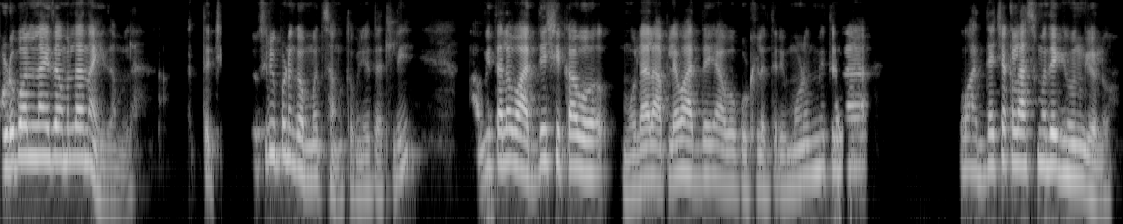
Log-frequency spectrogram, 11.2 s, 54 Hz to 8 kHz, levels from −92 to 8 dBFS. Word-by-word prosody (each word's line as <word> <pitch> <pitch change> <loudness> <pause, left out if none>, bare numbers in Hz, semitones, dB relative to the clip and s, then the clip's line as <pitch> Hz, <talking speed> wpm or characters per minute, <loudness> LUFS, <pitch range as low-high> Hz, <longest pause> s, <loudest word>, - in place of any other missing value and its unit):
Football 230 +5 +5
नाही 245 -1 +4
जमला, 235 0 +3
नाही 210 - -1
जमला. 95 -4 -18 0.7
त्याची - - -11 0.3
दुसरी 235 +6 -3
पण 250 - +1
गंमत 155 -4 -2
सांगतो 100 +4 -12
म्हणजे 115 +2 -11
त्यातली. 140 - -11 0.7
आम्ही 195 - -6
त्याला 215 +1 +3
वाद्य 200 0 +3
शिकावं, 200 -6 +2 0.3
मुलाला 145 +6 +1
आपल्या 150 +3 -1
वाद्य 165 -2 0
यावं 135 -4 -4
कुठलं 125 -1 -8
तरी, 125 +1 -10
म्हणून 145 +5 -6
मी 185 - -5
त्याला, 190 +1 -4 1.0
वाद्याच्या 195 +4 -3
क्लासमध्ये 205 -1 +4
घेऊन 165 -4 0
गेलो. 105 -4 -4
175 Hz, 155 wpm, -22 LUFS, 140-210 Hz, 1.0 s, Football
